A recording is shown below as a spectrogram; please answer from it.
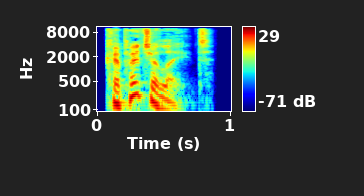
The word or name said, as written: capitulate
